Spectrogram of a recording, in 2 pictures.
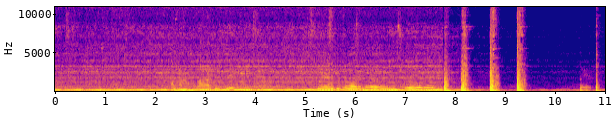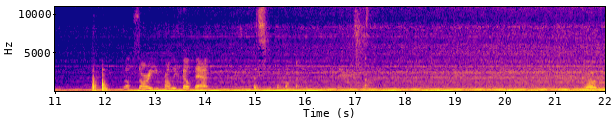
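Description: Small mallet striking a bolt set in a wooden plank: four sharp knocks in quick succession about eight seconds in, then a few lighter taps a couple of seconds later, with a song playing in the background.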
